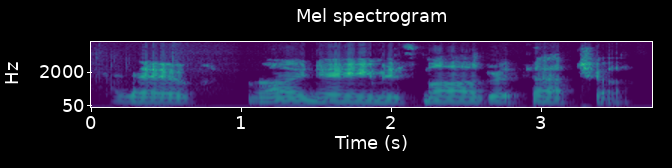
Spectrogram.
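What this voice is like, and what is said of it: Poor Margaret Thatcher impression. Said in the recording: “It was a shit impression ... impressions of Margaret Thatcher”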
